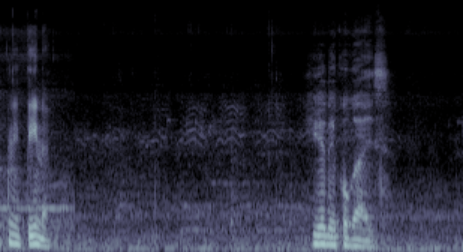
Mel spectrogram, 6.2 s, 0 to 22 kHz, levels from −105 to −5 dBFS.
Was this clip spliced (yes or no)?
no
